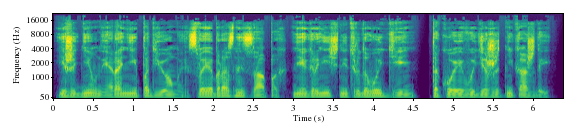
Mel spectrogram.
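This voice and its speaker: Low-voiced guy reading an audiobook, even and measured, very dry close mic. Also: no echo. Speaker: narrator. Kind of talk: audiobook narration.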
